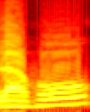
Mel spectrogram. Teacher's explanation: lahu kembali lagi sama mad silah qasrah, ada ha dhamir panjangnya 2 harakat.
